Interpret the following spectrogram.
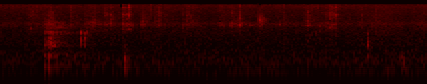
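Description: Near silence with a few faint, brief rustles and ticks of hand handling: waxed thread and a webbing strap being pulled tight on a hand-sewn knot.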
